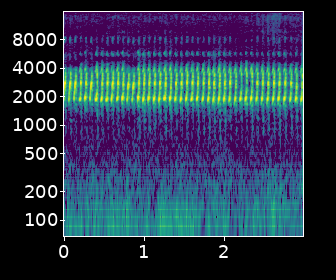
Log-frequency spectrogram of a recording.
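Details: Bush quail hunting call: a rapid, continuous trill of evenly spaced pulses, high and slightly rolling, unbroken across the whole stretch.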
